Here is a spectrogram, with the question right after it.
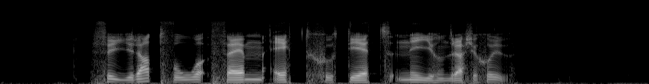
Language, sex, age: Swedish, male, 16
